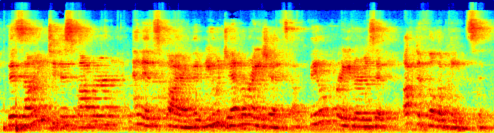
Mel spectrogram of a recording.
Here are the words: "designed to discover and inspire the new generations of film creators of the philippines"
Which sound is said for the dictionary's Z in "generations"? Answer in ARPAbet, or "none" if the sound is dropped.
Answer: Z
